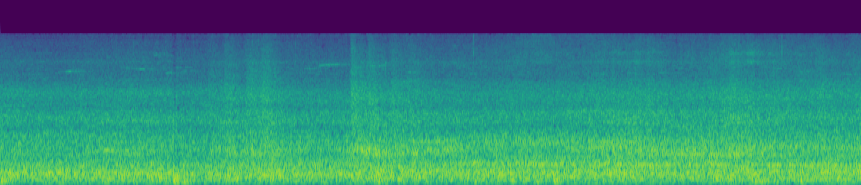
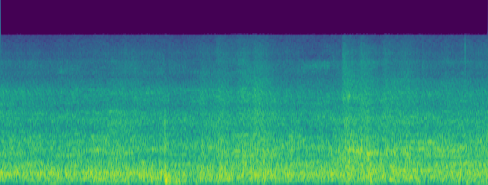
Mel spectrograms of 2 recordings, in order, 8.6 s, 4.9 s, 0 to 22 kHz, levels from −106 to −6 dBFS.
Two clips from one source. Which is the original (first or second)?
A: first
